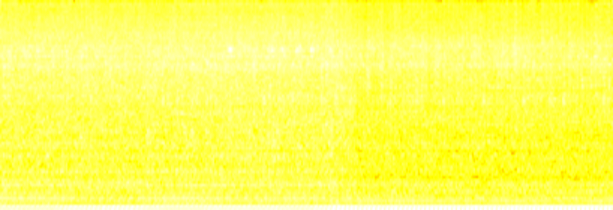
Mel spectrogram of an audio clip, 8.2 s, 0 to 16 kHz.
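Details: 1963 Corvair with intermittent total power loss, idling in drive: a heavy low throb pulses about twice a second, mostly gone in neutral; something loading or shaking the engine, cause unknown.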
